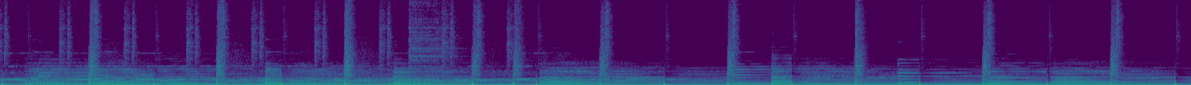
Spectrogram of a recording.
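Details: Instrumental music with a steady bass line, guitar and regular percussive hits; no animal sound is heard.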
